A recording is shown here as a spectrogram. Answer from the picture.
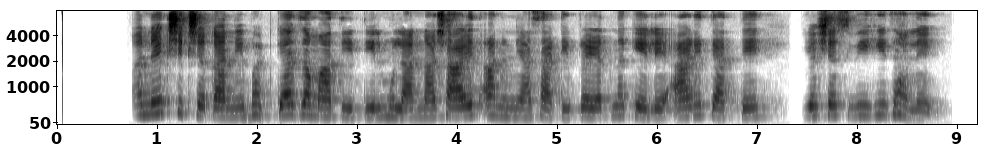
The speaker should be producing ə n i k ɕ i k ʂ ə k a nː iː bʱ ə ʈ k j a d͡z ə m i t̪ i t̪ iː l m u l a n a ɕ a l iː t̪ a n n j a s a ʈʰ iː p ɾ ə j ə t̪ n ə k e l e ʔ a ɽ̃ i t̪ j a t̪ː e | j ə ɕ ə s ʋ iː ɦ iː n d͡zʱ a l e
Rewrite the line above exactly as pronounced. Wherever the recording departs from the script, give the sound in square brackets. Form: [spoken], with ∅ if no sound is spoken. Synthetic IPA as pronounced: ə n [e] k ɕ i k ʂ ə k a nː iː bʱ ə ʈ k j a d͡z ə m [a] t̪ i t̪ iː l m u l a [nː] a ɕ a [ɭ] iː t̪ a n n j a s a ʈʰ iː p ɾ ə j ə t̪ n ə k e l e ʔ a ɽ̃ i t̪ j a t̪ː e | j ə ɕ ə s ʋ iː ɦ iː [∅] d͡zʱ a l e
